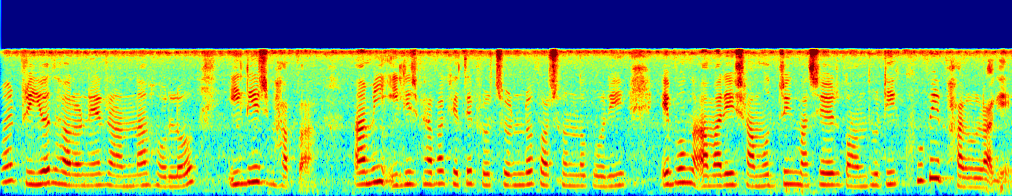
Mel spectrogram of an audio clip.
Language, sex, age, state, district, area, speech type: Bengali, female, 60+, West Bengal, Purulia, urban, spontaneous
